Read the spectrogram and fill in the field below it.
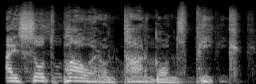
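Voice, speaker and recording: A man voicing a grim, resolute warrior hero in a video game, raspy and gravelly, making weighty, defiant pronouncements. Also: mid-range voice, slow, fairly bright tone, soft background music, heavily acted. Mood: solemn, defiant.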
